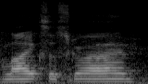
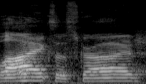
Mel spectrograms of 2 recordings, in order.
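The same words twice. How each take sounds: First: It is said flatly, without enthusiasm. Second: It is said with enthusiasm.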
